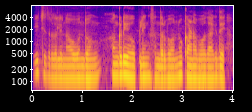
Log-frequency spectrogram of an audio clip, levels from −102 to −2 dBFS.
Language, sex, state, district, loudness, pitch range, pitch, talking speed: Kannada, male, Karnataka, Koppal, -17 LUFS, 120-135 Hz, 125 Hz, 120 wpm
